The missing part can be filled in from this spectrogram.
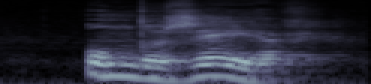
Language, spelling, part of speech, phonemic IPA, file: Dutch, onderzeeër, noun, /ˌɔndərˈzeːər/, Nl-onderzeeër.ogg
- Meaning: submarine (submersible boat)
